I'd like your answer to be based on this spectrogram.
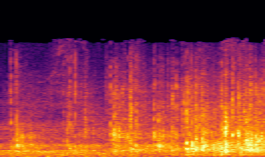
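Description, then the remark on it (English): Thin, scattered applause from an audience: a soft patter of hand claps that swells slightly partway through, fairly quiet overall, with no voices. “I mean, if you're going to clap, like clap. That was weak.”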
